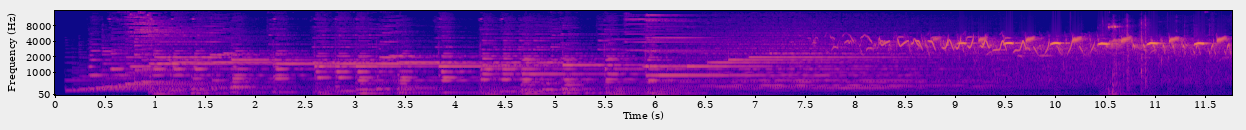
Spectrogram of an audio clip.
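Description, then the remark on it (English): Bright music plays, then a loud, dense chorus of birds chirping and singing, played as a recording of happy sounds, swells in, their rapid high tweets overlapping continuously through the final seconds. “What's with all the birds?”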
